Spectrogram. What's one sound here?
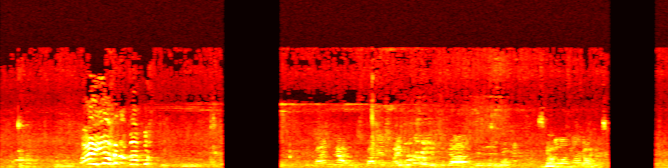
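Young women chatter as they walk past nearby.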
